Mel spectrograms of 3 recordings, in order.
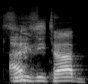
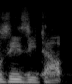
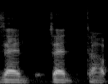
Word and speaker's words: ZZ Top: I mean, you know, it it's not Zed top. That's just Ah, no, no. They're they're from Texas. You pronounce it the way a Texan would pronounce it.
